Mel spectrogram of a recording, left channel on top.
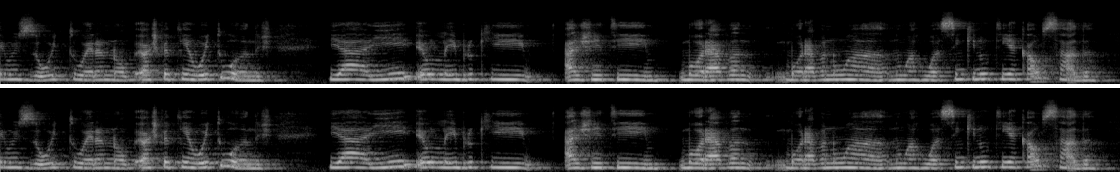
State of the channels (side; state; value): both; normal; correlation 0.94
